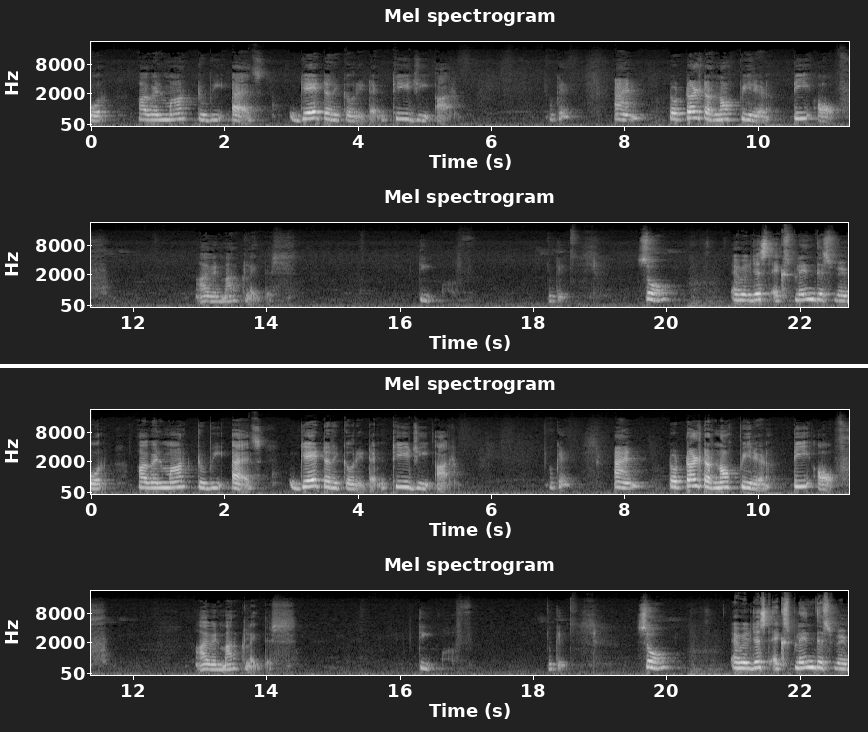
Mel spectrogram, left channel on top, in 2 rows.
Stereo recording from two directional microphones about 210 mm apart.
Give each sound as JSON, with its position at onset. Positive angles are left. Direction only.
{"t": 0.7, "sound": "a woman's voice", "side_deg": -40}
{"t": 7.8, "sound": "speech", "side_deg": -45}
{"t": 12.9, "sound": "a woman's voice", "side_deg": -40}
{"t": 19.5, "sound": "speech", "side_deg": -45}
{"t": 20.9, "sound": "a woman's voice", "side_deg": -35}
